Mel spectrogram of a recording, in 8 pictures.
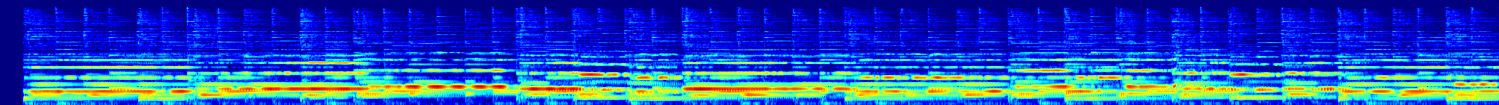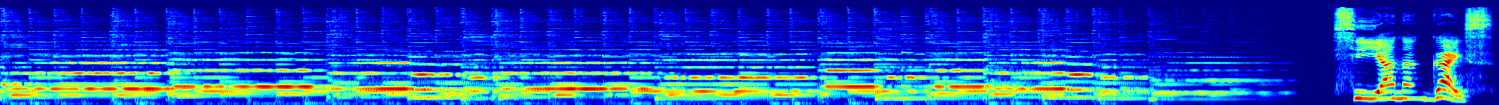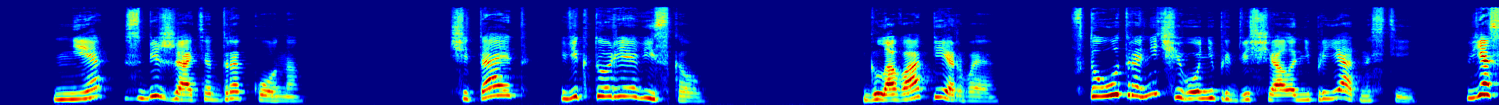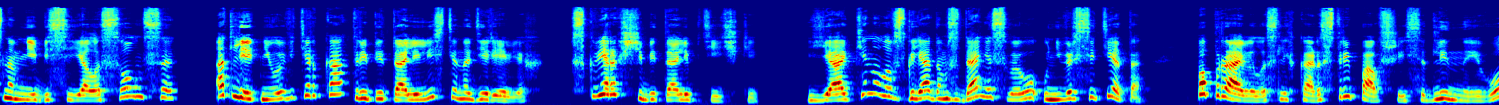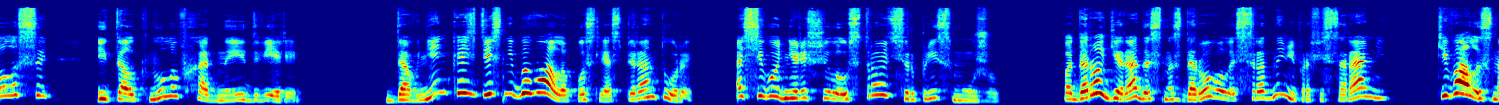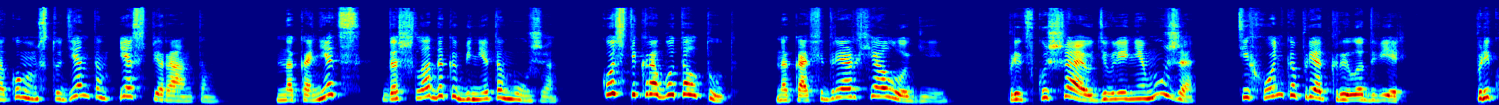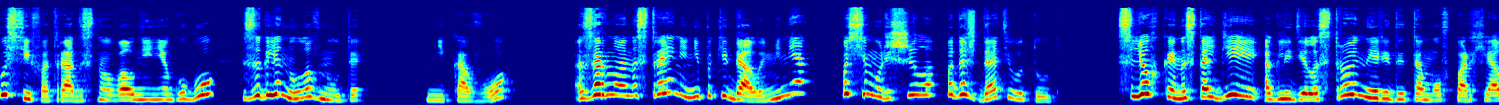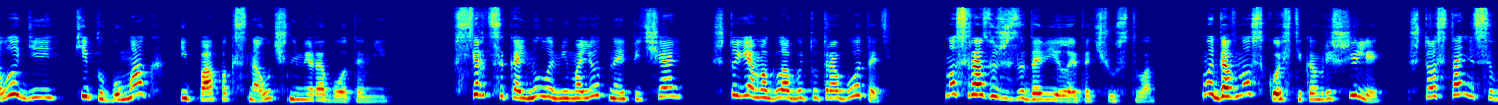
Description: Аудиокнига (Не)Сбежать от дракона | Библиотека аудиокниг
